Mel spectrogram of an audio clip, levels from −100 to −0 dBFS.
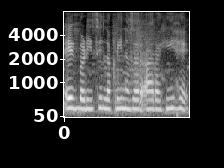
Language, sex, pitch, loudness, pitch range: Hindi, female, 260 Hz, -17 LUFS, 255-275 Hz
